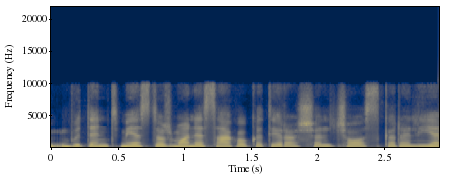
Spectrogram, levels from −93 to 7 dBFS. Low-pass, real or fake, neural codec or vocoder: 9.9 kHz; fake; codec, 24 kHz, 1.2 kbps, DualCodec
